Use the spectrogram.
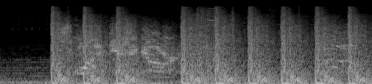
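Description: Rapid gunfire in the video game F.E.A.R., a dense run of loud sharp shots in bursts over a few seconds, with no talking.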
